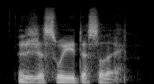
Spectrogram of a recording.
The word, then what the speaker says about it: Je suis désolé: Jesu de Seoul, Japan, but Quebec has taken the classic NES crown. I'm sure I mispronounced that. – Je suis désolé.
